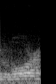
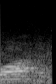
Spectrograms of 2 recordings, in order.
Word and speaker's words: law: You hear of the Kennedys particularly say lore and order. With that R in there. That R is simply there because it's a sloppy way of saying law and order.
